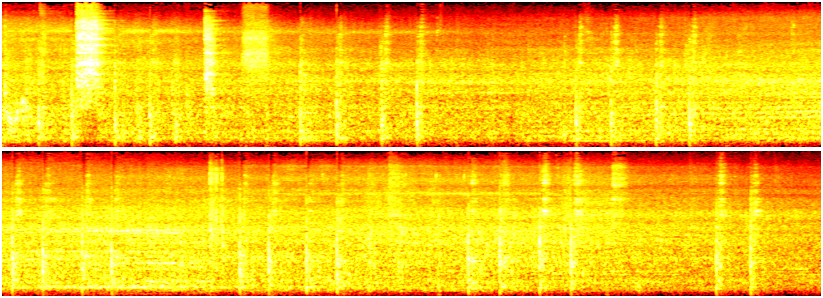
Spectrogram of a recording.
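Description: First Capital Connect electric multiple unit running past, its wheels clicking over rail joints and pointwork in an uneven rhythm over a steady rumble, with a faint wheel squeal about halfway through.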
